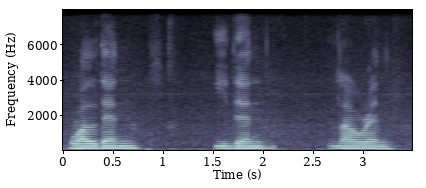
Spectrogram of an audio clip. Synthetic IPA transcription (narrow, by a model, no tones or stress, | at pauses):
waldɛn | idɛn | lawɾɛn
